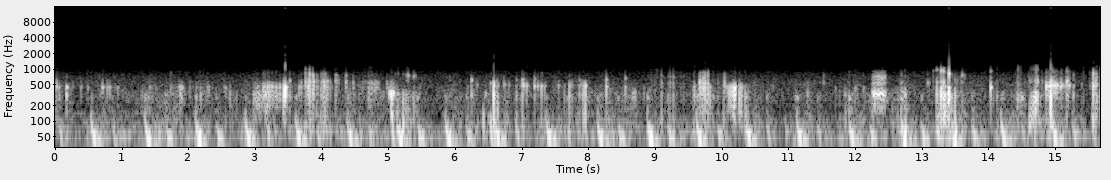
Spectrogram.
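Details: Person's own morning stomach rumbling, close-up through a stethoscope: continuous low gurgling and bubbling rumbles with irregular pops, ordinary active bowel sounds (borborygmi).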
